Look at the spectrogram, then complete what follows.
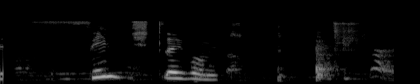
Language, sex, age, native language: Icelandic, female, 10, Icelandic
